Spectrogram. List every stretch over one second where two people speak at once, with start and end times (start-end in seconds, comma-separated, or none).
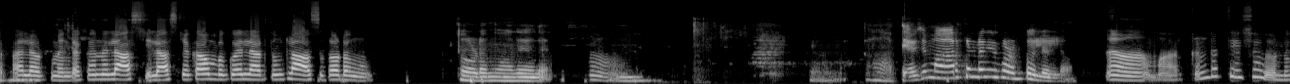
none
